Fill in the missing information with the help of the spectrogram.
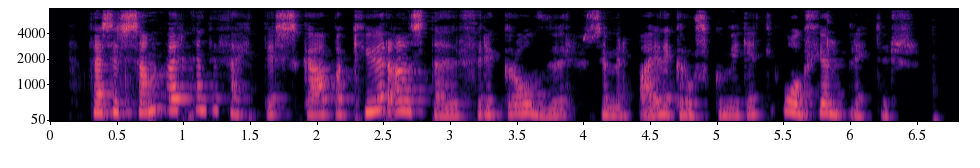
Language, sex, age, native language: Icelandic, female, 30-39, Icelandic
